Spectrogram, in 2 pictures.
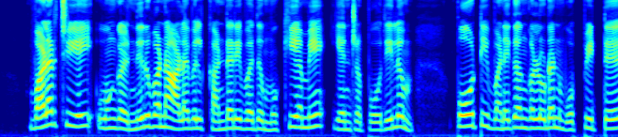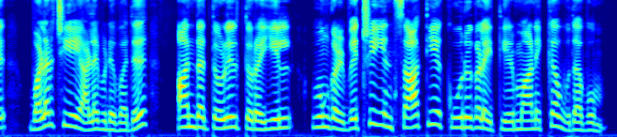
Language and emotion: Tamil, neutral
